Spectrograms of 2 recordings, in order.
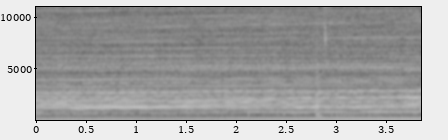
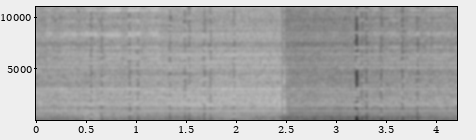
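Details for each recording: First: Soviet Peleng 1240GS gyroscope-stabilized binoculars, gyro powered at about 12 V from three lithium cells. Steady high whirring hum with a rough, hissy edge at full speed; the bearings sound worn but it still works. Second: Peleng 1240GS gyro-stabilized binoculars, brushed gyro motor at 12 V, settled near 4 W and 300 mA at about 18,200 rpm: thin, steady high whir, loud, no wobble or rubbing; running healthy.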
